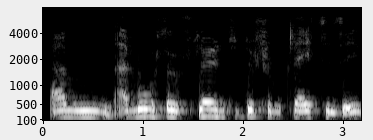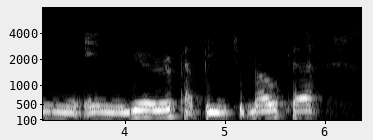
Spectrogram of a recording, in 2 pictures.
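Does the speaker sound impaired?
Yes: cerebral palsy, mild; speech affected a bit.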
